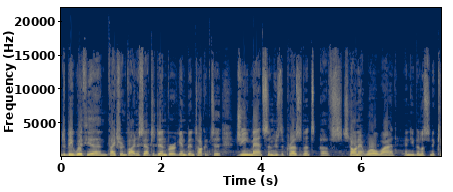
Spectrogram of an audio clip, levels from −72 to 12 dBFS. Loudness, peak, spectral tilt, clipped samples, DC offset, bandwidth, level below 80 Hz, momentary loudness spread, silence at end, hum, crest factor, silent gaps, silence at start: -13 LUFS; 0 dBFS; -5.5 dB/octave; 0.4%; under 0.1%; 17 kHz; -46 dBFS; 10 LU; 0 s; none; 12 dB; none; 0 s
